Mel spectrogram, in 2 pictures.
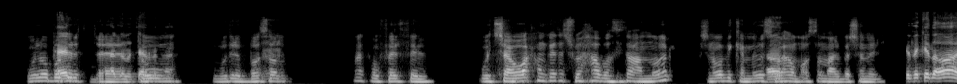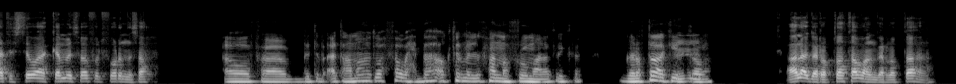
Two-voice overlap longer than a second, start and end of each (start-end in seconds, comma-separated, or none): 0.5-1.8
